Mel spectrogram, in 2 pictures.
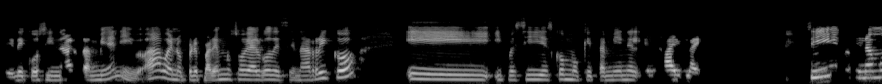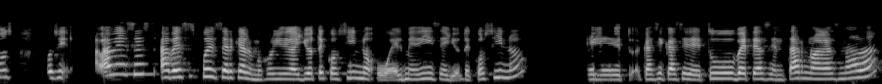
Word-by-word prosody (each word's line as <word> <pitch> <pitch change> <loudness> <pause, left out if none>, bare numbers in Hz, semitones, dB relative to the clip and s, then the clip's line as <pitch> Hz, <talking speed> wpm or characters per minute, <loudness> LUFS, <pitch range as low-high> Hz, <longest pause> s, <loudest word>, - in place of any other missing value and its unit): de 200 0 -3
cocinar 200 0 -5 0.2
también 220 - -2
y, - - -7
ah, 310 +2 +2
bueno, 235 -9 -1
preparemos 220 +3 -3
hoy 225 -1 0
algo 215 +1 0
de 210 -2 -3
cenar 205 0 -6
rico 290 +5 +2 0.6
y 230 -4 +1
y, 210 - -9
pues, 210 -1 -10
sí, 225 0 -4
es 215 - -7
como 225 -3 -5
que 200 - -9
también 205 +2 -6
el 210 - -2
el - - -18 0.2
highlight. 220 - +2 1.1
Sí, 320 +3 +4 0.2
cocinamos, 315 0 0 0.3
coci 300 +1 0 0.3
A - - +6
veces 475 +1 +1
a 325 - +6
veces 335 +3 +4
puede 365 0 +5
ser 320 -2 +4
que 310 - +6
a - - +7
lo 260 - -1
mejor 235 +3 -5
yo 250 - -1
diga: 245 -1 +5
"Yo 255 0 +3
te 280 - +2
cocino", 260 +1 -1
o 110 -1 -2
él 105 - -2
me 230 -1 -2
dice: 245 -3 -2
"Yo - - -5
te 215 - -4
cocino", 320 - -3 0.7
eh, 220 -1 -2
tu, - - -10
casi, 240 +2 +1
casi 245 +1 +2
de 225 -3 +1
tú 270 0 +1
vete 260 -1 +6
a 255 - +2
sentar, 245 +5 +2
no 265 - 0
hagas 255 0 +3
nada, 300 +6 +2
245 Hz, 205 wpm, -23 LUFS, 220-290 Hz, 1.1 s, a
